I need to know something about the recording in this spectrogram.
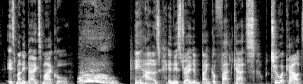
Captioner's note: crowd exclaims, "Whoo!"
